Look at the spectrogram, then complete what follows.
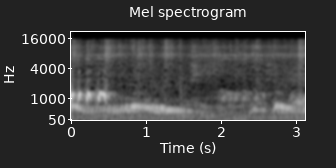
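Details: Local wild zebra dove singing actively, its song used to draw other doves into singing: a quick burst of staccato notes, then a long, smooth coo that falls in pitch, and another coo starting near the end.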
